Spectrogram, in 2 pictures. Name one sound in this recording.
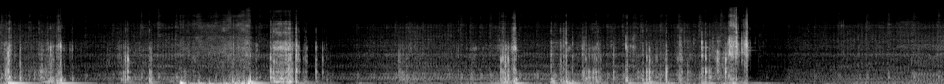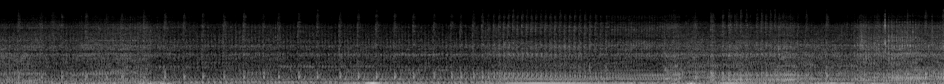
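A dirt bike engine revs and sputters close by.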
